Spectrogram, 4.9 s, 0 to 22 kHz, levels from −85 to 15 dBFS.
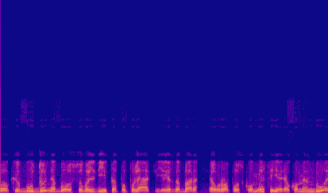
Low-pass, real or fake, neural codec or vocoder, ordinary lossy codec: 10.8 kHz; fake; vocoder, 24 kHz, 100 mel bands, Vocos; MP3, 64 kbps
